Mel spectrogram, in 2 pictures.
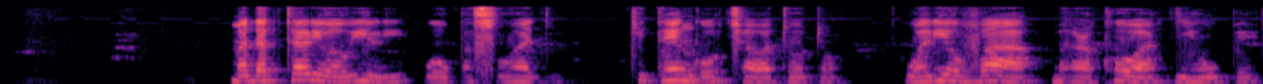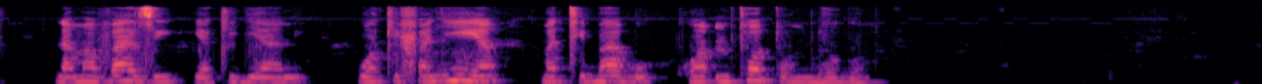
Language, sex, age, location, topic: Swahili, female, 18-24, Dar es Salaam, health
